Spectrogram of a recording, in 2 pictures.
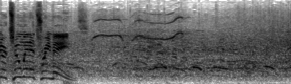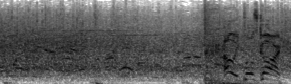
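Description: A crowd roars and cheers steadily in a large arena.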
